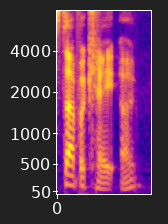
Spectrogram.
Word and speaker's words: Dabba-Kato: I just want to make sure, but the guy with Apollo is Dabba-Kato. If not, I feel dumb. No, you're right. It's Dabba-Kato.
